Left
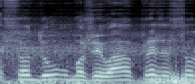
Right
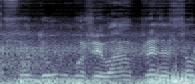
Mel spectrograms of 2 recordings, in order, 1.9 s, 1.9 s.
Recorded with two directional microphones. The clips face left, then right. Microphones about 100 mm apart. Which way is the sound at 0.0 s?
70° left (ahead or behind).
